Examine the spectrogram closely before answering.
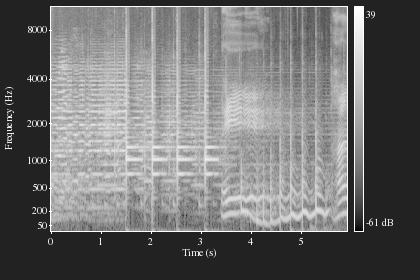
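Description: Instrumental accompaniment of a Rajasthani devotional bhajan: harmonium and keyboard notes with dholak and small hand drums striking about twice a second. In the second half, low notes slide up and down in pitch under the drumming.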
